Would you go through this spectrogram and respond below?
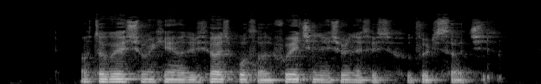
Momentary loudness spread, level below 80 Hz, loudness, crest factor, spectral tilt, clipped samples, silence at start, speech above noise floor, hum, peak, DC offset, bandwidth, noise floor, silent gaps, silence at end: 11 LU; -52 dBFS; -25 LUFS; 18 dB; -5.5 dB/octave; under 0.1%; 0.8 s; 43 dB; none; -8 dBFS; under 0.1%; 11 kHz; -67 dBFS; none; 0.45 s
